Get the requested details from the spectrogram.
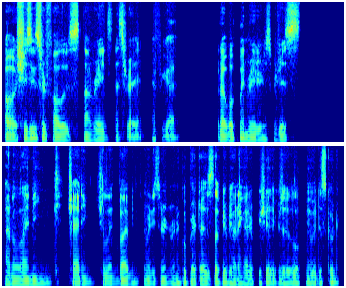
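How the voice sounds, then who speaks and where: Male livestreamer, extremely low and mellow, slightly husky, rambling laid-back chat in a dry-sounding space. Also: racing, no room sound. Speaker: live streamer.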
